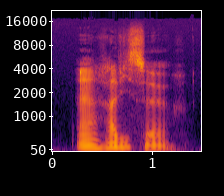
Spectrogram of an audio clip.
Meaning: 1. robber 2. kidnapper, abductor
- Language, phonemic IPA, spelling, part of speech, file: French, /ʁa.vi.sœʁ/, ravisseur, noun, Fr-ravisseur.ogg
